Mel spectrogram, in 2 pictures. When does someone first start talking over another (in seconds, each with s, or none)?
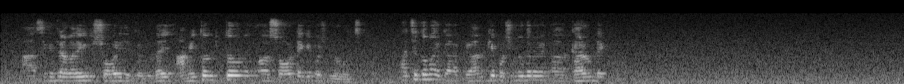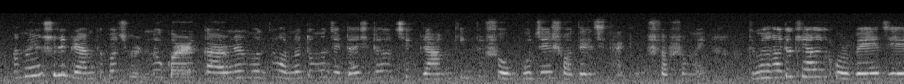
none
